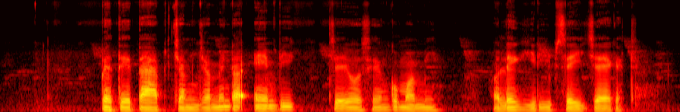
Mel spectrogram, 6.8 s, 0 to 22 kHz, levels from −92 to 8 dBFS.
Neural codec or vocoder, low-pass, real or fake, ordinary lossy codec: none; none; real; none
